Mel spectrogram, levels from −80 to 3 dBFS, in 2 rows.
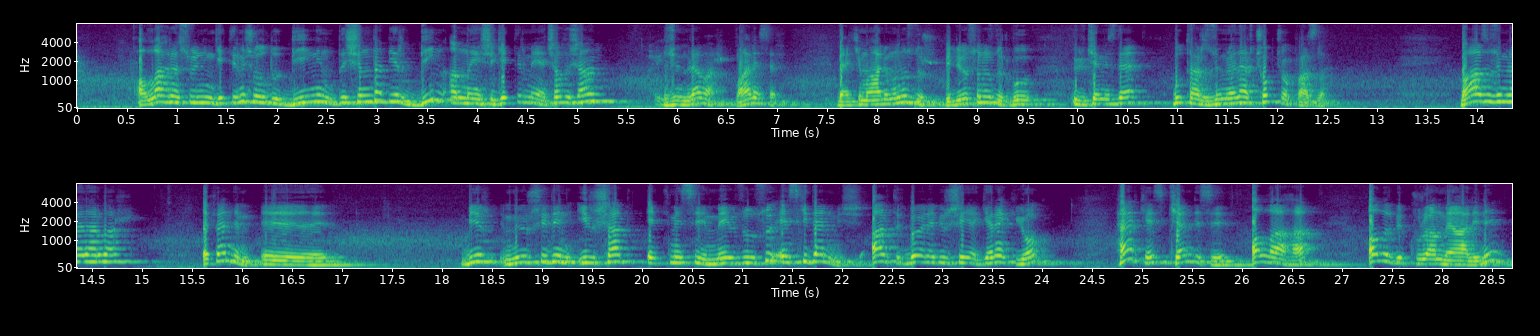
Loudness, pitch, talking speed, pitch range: -12 LUFS, 195 Hz, 100 wpm, 155-225 Hz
